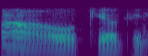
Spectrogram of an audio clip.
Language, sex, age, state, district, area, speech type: Malayalam, male, 45-60, Kerala, Wayanad, rural, conversation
